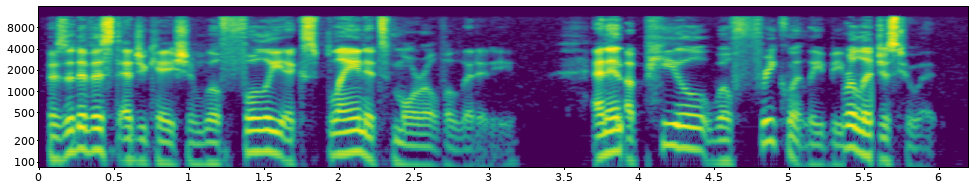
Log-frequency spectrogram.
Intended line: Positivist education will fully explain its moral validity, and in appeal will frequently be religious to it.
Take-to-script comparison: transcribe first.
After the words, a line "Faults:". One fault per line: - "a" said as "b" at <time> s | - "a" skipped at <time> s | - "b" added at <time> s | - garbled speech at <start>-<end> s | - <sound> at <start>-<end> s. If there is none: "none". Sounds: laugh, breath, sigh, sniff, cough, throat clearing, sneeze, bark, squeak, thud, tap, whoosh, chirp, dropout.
Positivist education will fully explain its moral validity, and in appeal will frequently be religious to it.
Faults:
- dropout at 5.5-5.6 s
